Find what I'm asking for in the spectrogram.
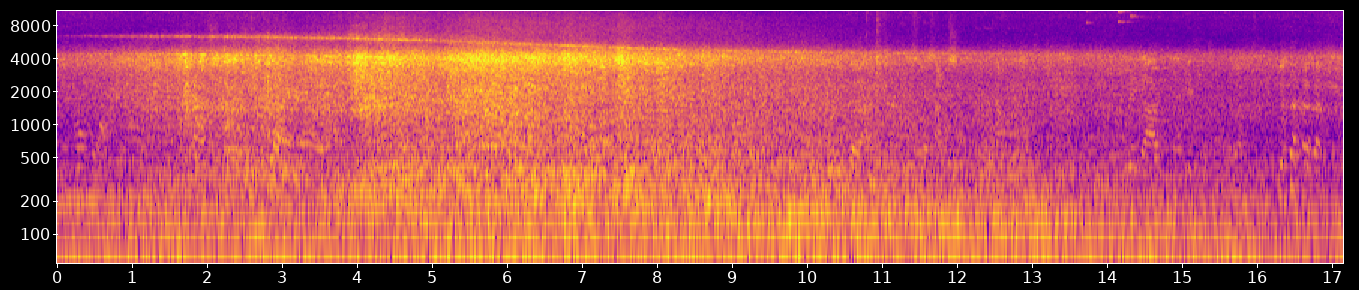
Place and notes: Fuji Rd., Hualien City - Fighter and Traffic Sound
Fighter and Traffic Sound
